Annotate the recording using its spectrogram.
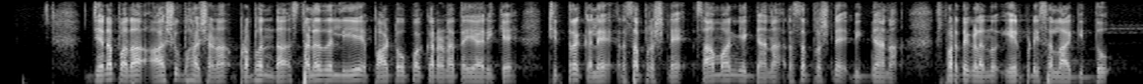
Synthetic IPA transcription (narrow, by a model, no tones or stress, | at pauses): d͡ʒɐnɐpɐd̪ɐ̰ʔa̰ːʃubʱaːʂɐɳɐ̰pɾɐbɐnd̪ʱɐst̪ʰɐɭɐd̪ɐlːije̞ːpaːʈɔːpɐkɐɾɐɳɐt̪ɐjaːɾike̞ | t͡ʃit̪ɾɐkɐle̞ɾɐsɐpɾɐʂɳesaːmaːnjɐɡ̚ɲaːnɐ̰ɾɐsɐpɾɐʂɳeʋiɡ̚ɲaːnɐ̰spɐɾd̪ʱɛɡɐɭɐnːuʔeːɾpɐɽisɐlaːɡid̪ːu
